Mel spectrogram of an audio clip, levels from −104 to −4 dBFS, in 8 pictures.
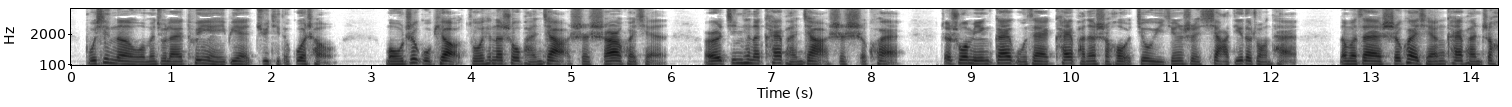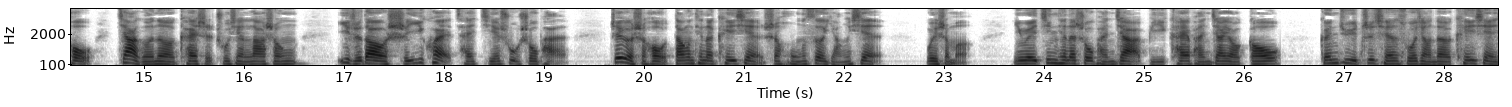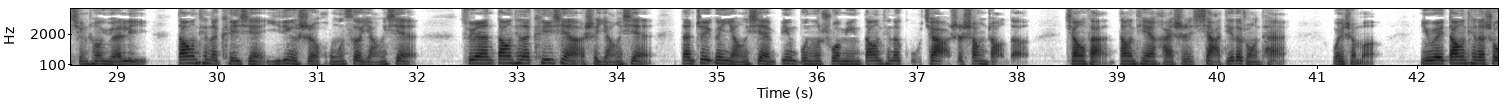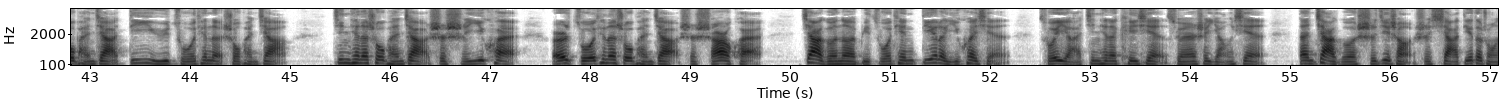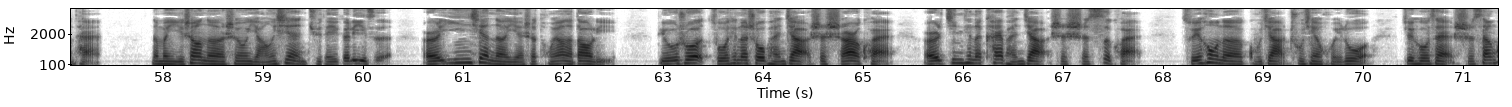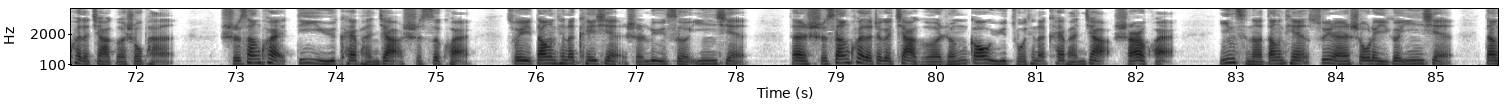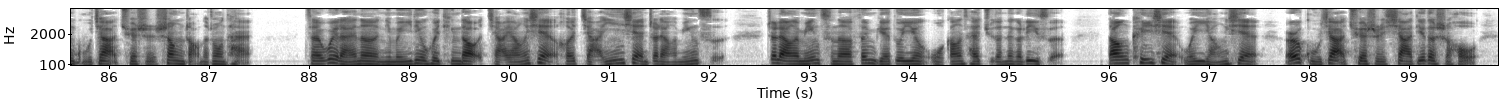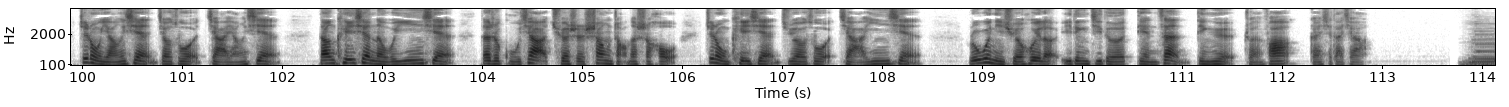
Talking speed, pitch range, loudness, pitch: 270 characters per minute, 130-160 Hz, -22 LUFS, 145 Hz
